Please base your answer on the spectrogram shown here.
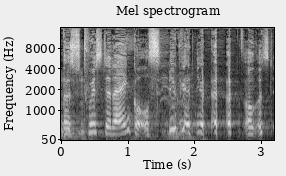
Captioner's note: laughs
